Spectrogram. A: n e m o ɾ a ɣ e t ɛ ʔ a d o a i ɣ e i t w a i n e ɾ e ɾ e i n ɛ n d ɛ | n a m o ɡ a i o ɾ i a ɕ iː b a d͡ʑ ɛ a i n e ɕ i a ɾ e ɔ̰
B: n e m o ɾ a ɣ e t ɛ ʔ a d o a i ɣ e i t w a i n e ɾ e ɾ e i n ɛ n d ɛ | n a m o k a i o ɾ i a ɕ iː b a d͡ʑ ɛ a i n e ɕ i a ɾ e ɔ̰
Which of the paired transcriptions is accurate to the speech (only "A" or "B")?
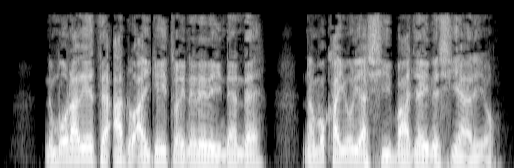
B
